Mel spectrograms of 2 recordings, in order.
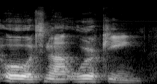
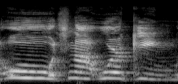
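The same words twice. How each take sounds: First: Said in the usual way. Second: High, slow, dismayed cry of a painted figure. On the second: Retold or imitated. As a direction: let the little man wail that it failed. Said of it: "is going".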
